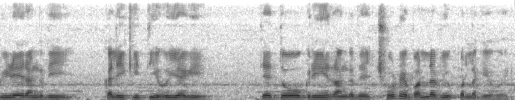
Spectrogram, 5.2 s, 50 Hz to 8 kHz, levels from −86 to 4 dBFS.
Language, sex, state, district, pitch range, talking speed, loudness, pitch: Punjabi, male, Punjab, Fazilka, 125-140 Hz, 210 wpm, -18 LUFS, 135 Hz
